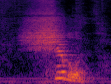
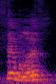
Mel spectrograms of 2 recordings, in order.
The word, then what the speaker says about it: shibboleth: their dialect and ephraimites could not say sibling shibboleth they could not make that correct sound and he said sibling where he could not frame to pronounce it right so they said fibtleth instead of sibilith shibboleth so it couldn't get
